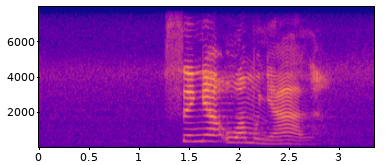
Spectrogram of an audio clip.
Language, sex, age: Northern Sotho, female, 24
